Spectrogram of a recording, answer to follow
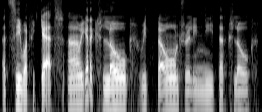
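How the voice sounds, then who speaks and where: A man's voice: on the low side, flat delivery, a little slow, a bit bright, smooth, no room sound. A young man hosting a gaming video, talking through his choices in a casual, hesitant way with lots of fillers and restarts. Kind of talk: casual gameplay commentary.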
